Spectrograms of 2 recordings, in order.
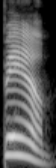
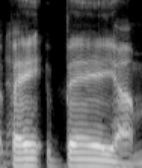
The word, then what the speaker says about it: Baham: your your name bam but but it is spelled b a h a m just for listeners to know yeah ba bam it's kind of a Welsh like bam bam yeah my kids at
